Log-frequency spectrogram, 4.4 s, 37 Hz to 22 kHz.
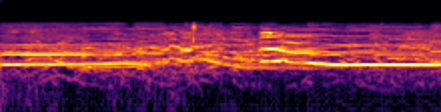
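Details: A Basenji yodels with wavering, sliding howls, set off by a harmonica playing a steady tone, at the 2011 Swedish Basenji Specialty during a yodel-champion contest.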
